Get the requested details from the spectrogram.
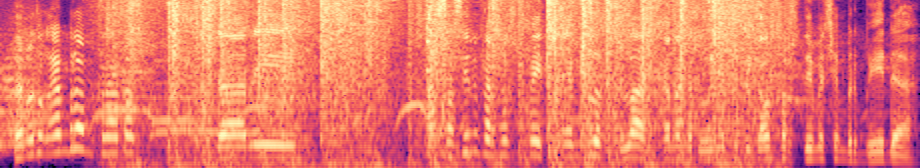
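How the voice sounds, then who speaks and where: A man's voice: sits high, a little fast, over a noisy crowd. A man with an Indonesian accent giving colloquial, exclamatory commentary on an esports match. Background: music.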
